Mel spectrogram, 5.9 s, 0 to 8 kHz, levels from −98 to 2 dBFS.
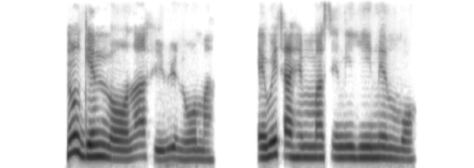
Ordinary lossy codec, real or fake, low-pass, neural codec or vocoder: none; fake; none; codec, 16 kHz, 2 kbps, X-Codec, HuBERT features, trained on balanced general audio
